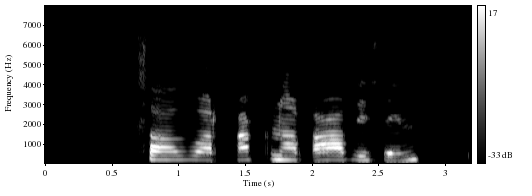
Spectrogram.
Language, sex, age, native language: Icelandic, male, 10, Icelandic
